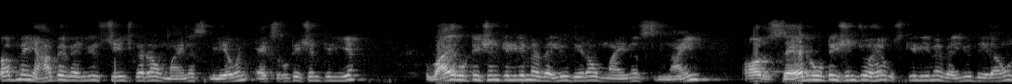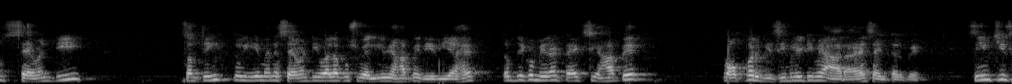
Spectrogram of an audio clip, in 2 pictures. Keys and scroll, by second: 0.1 1, 4.1 -, 4.7 9, 8.1 7, 8.5 0.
